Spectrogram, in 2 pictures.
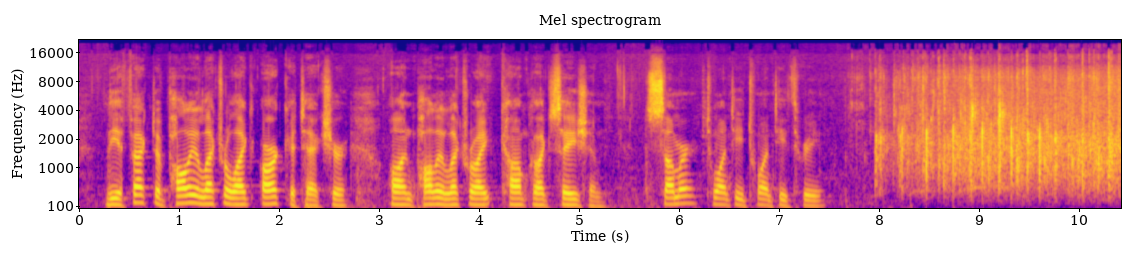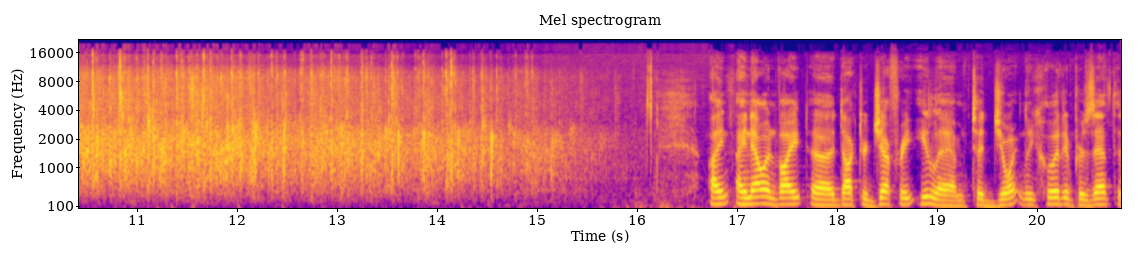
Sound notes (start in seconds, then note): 7.8 applause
